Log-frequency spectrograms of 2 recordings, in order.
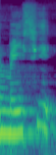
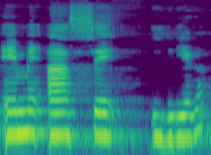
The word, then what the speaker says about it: Macy: Joanna Macy, se escribe M-A-C-Y, Macy.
